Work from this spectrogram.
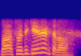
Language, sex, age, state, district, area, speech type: Dogri, male, 18-30, Jammu and Kashmir, Kathua, rural, conversation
